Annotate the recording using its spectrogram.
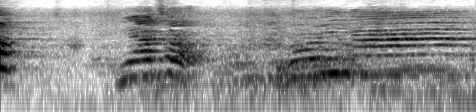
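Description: A small child's high-pitched voice: a short falling call a little after half a second in, then a long drawn-out call from about a second and a half in.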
